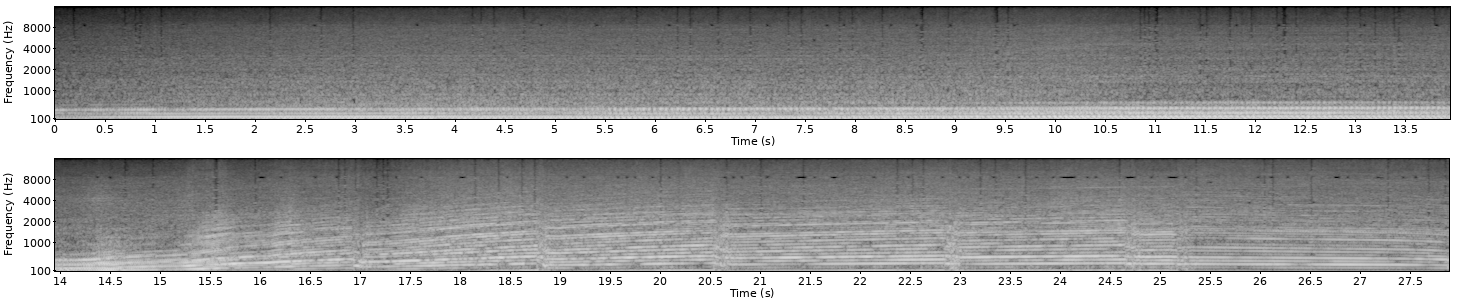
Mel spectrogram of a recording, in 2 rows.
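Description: Aprilia RSV4 V4 engine through an Akrapovic exhaust running on a motorcycle dynamometer. It holds steady revs for about fourteen seconds, then goes into a full-throttle power run, its pitch climbing steeply and then levelling off at high revs.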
